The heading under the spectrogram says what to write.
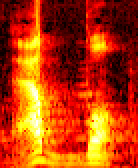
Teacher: la lettre Dad aussi remplit la bouche et est difficile à prononcer car tout le côté de la langue vient toucher les molaires. Vous sentez que ça, il faut que ça touche les molaires.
